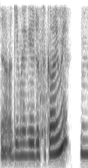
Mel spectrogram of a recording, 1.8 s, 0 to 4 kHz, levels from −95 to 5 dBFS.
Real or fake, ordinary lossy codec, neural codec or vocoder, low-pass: fake; none; vocoder, 44.1 kHz, 128 mel bands, Pupu-Vocoder; 3.6 kHz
